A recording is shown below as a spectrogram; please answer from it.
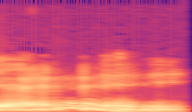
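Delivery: cracking voice. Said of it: "I'm not sure what my voice just did".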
